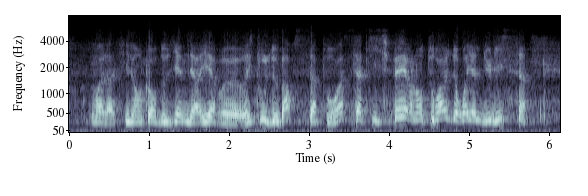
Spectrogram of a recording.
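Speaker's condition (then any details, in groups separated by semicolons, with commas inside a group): No condition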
